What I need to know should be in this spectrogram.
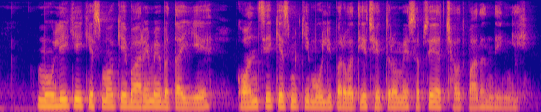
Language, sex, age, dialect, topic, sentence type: Hindi, male, 18-24, Garhwali, agriculture, question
